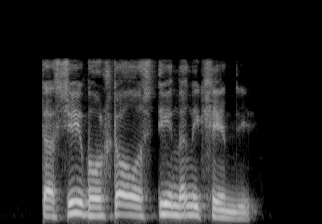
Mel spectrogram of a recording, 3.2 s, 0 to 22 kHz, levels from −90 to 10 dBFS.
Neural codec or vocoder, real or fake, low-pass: codec, 16 kHz, 2 kbps, FunCodec, trained on LibriTTS, 25 frames a second; fake; 7.2 kHz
